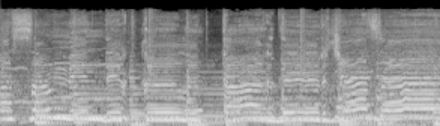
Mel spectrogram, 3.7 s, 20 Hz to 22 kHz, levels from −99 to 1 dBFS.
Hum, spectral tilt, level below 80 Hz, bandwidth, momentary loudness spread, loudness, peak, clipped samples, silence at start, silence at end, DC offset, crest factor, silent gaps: none; -4.5 dB/octave; -34 dBFS; 16.5 kHz; 2 LU; -13 LUFS; -2 dBFS; under 0.1%; 0 s; 0 s; under 0.1%; 12 dB; none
